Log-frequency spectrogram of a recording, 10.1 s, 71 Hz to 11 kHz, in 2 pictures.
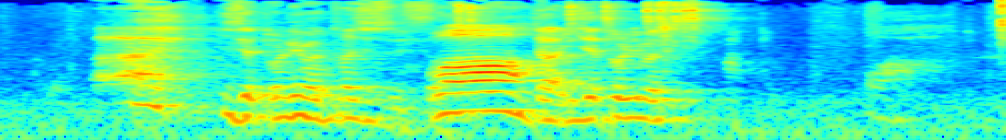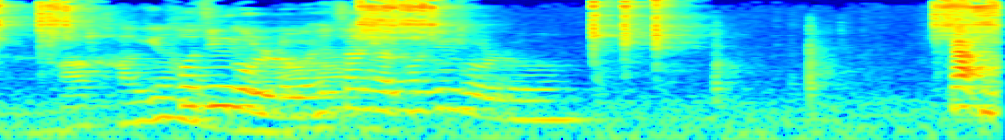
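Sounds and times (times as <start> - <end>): plastic toy crank clicking: 5.0 - 5.6, 6.8 - 7.4, 9.7 - 10.0.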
